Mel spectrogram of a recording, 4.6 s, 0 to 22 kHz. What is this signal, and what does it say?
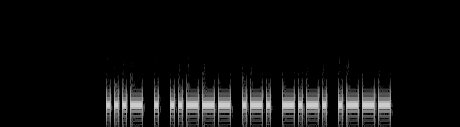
Morse code, heard as a keyed tone, about 30 wpm, 700 Hz. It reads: VE2RCJ
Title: DXCC-100 Call Signs - 6 Characters - Repeated 2x - 30wpm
